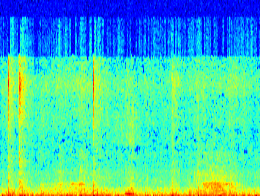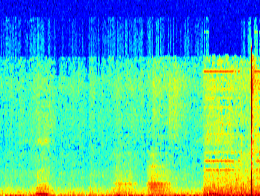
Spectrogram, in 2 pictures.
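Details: A female pet cat, recorded on a phone in bed, snores lightly in her sleep.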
